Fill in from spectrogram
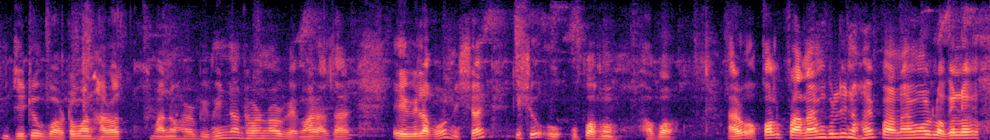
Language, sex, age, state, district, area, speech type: Assamese, male, 60+, Assam, Darrang, rural, spontaneous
